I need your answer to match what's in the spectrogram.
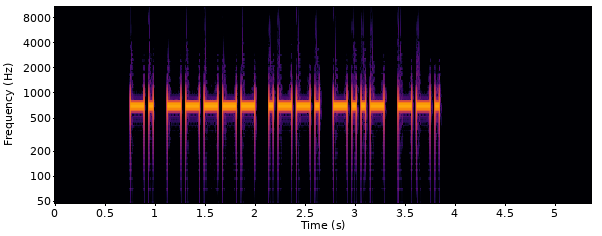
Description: Morse code, heard as a keyed tone, about 29 wpm, 700 Hz. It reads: N0PXG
